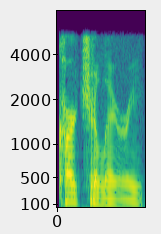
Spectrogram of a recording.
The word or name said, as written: chartulary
